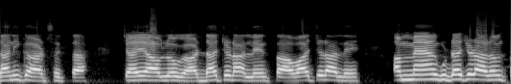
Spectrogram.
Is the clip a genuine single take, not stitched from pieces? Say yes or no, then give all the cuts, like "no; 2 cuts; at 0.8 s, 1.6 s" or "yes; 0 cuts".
yes; 0 cuts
